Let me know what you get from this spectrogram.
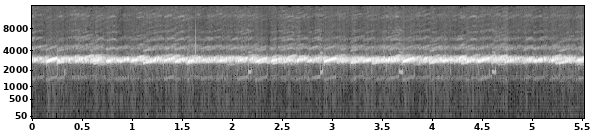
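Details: Spring peepers chorusing at night in early spring at a frog pond: a dense, unbroken wall of high, piping peeps from many frogs, pulsing slightly in loudness, with no other clear sounds.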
